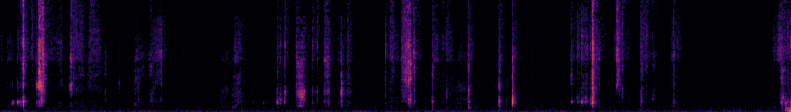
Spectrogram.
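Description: Scissors snipping off the edge of a paper piece for a handmade nail polish holder box, a series of quick, crisp cuts in irregular clusters, close and fairly quiet with pauses in between.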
